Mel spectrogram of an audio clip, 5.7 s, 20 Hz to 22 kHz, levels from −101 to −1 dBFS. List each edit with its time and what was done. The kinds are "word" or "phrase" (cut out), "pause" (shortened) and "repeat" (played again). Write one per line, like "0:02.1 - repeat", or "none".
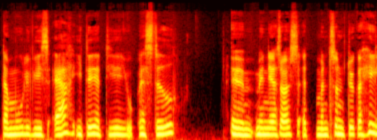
0:03.8 - word
0:04.2 - word
0:04.7 - word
